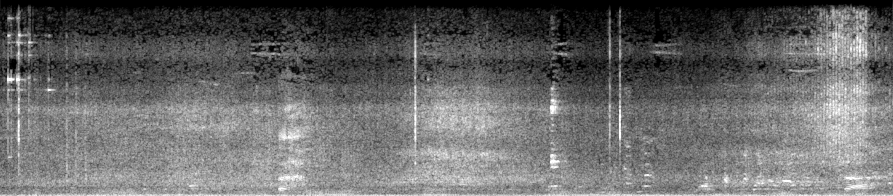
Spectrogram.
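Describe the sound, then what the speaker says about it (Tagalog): Heavy road traffic close by makes a loud, continuous roar of engines and tyres with faint intermittent horn-like tones over it. "Grabing traffic."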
